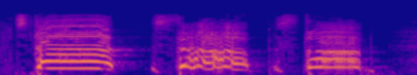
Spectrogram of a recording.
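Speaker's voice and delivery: high shouted stops; panicked shouting. Acted. Prisoner shouting at the shaking walls, panicked. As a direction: yell stop again and again.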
